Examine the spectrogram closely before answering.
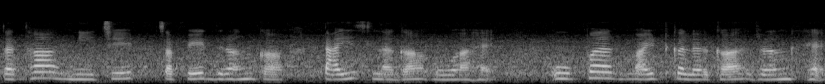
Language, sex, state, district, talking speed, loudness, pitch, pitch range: Hindi, female, Chhattisgarh, Raipur, 110 wpm, -20 LUFS, 255 Hz, 235-270 Hz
